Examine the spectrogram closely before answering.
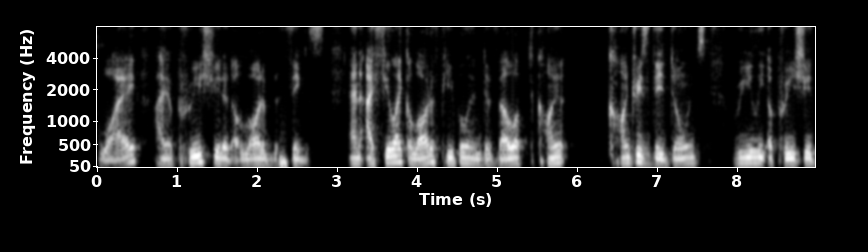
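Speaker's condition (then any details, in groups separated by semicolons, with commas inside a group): Stutter, mild; stutter from about age five, stuttered a lot in job interviews, overcome via self-development, small steps; mostly overcome in past few years, only a bit remains; slight residual stutter; repeated sounds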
